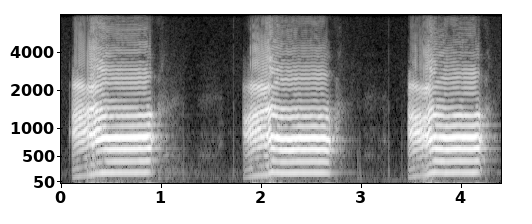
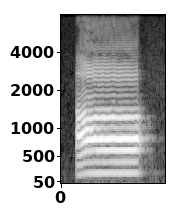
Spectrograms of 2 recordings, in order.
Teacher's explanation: عین کی جو آواز ہے یہ حلق کے بیچ والے حصے سے نکلتی ہے، اور حمزہ کی آواز حلق کے نچلے والے حصے سے نکلتی ہے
